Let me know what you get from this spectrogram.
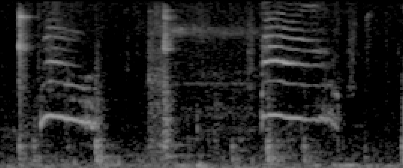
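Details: Two young rescued foster kittens begging for food at a person's feet as a meal is prepared indoors, their chorus fairly restrained; two clear drawn-out meows, the first short and slightly falling, the second longer and steady, in a quiet room.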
